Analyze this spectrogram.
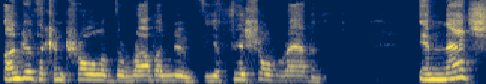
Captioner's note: Hebrew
